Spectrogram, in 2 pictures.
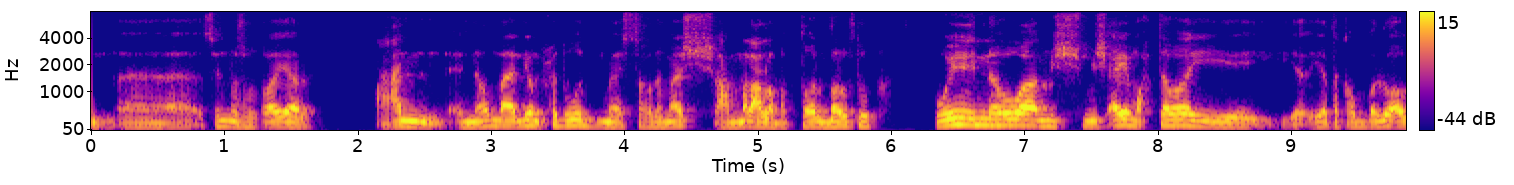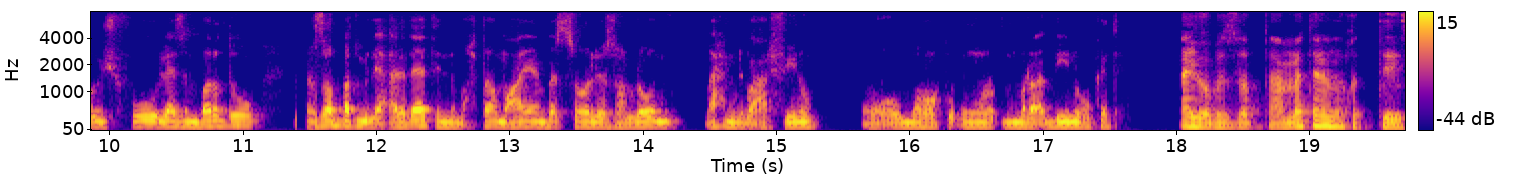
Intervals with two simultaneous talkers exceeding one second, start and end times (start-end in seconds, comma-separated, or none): none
